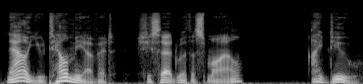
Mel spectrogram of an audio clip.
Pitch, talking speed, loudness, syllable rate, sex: 100 Hz, 215 wpm, -20 LUFS, 5.2 syllables/s, male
